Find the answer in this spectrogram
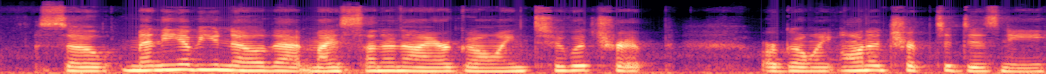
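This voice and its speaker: A woman at a medium pitch and moderate pace, with fairly even intonation. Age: 50s. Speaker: budgeting vlogger and teacher; budgeting vlogger, teacher. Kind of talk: casual budgeting vlog. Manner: casual, frequent fillers (um). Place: home room. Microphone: phone near.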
